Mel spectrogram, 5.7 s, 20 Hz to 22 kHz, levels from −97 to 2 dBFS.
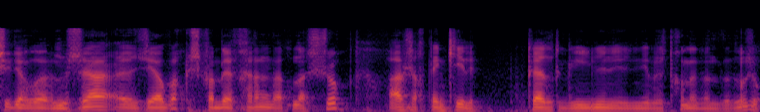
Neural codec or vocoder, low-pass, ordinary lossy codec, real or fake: codec, 16 kHz, 1 kbps, FunCodec, trained on Chinese and English, 50 frames a second; none; none; fake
